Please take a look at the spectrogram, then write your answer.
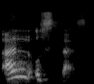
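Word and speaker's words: الأستاذ: I don't put shadda and I pronounce the al. It's al-ustaz.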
